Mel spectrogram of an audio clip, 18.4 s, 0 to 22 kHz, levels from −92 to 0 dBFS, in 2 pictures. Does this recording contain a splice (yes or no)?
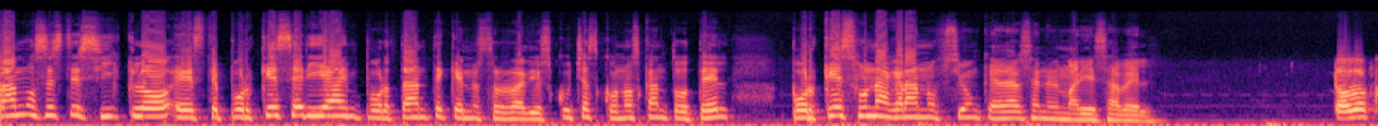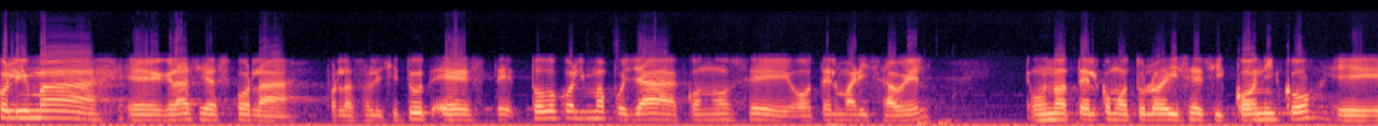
no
